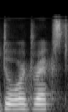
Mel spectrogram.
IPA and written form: ˈdɔrdrɛxt (Dordrecht)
